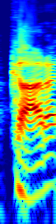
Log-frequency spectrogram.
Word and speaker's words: Kara: Cara é uma palavra em venético antigo que se escreve no alfabeto latino em K-A-R-A, só que era escrito em runas, né?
